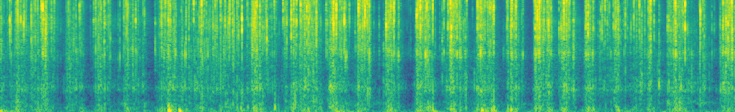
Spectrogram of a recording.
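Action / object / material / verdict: scrape / plastic game case in cellophane shrink wrap / plastic film / none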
